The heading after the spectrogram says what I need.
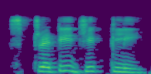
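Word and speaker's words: strategically: Effective individuals prioritise task स्ट्रेटेजिकली स्ट्रेटेजिकली सी ए एल एल Y last में अगर आता है उसको क्ली करके प्रोनाउंस करते हैं। जैसे मैजिकली या बेसिकली।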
